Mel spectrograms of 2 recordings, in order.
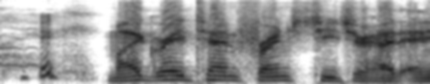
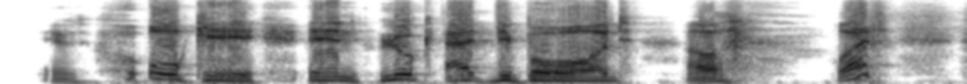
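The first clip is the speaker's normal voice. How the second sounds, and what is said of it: Arnold Schwarzenegger-like teacher voice. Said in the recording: “anything but a teacher voice ... So your French teacher was Arnold Schwarzenegger?”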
